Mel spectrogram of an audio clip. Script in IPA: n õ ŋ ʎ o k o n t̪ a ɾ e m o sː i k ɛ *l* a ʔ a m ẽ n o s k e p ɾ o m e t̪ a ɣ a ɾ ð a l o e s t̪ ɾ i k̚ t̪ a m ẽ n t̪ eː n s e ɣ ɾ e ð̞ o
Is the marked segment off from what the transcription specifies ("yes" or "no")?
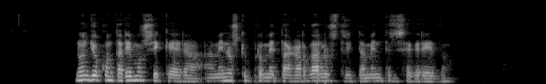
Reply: yes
